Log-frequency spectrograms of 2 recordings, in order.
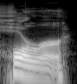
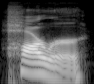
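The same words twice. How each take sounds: First: It is said with a standard vowel. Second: It is said with a Pennsylvania vowel. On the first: "instead of" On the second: "they say, like, horror"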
